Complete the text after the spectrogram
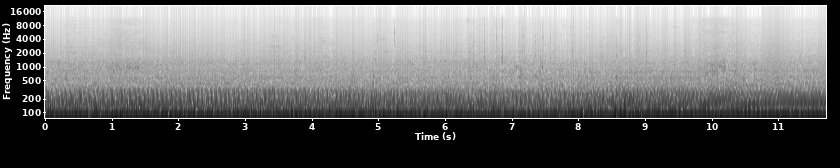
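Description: Tyres roll over pavement.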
